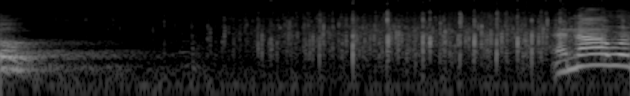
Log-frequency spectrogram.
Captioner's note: audience applauding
